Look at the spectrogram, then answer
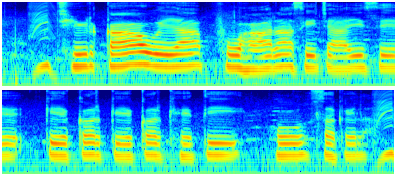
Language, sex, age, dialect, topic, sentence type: Bhojpuri, male, 25-30, Western, agriculture, question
